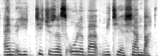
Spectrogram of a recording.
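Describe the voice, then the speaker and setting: A woman, speaking as an interview guest and safari guide, telling stories lively enthusiasm. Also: on the low side, fairly quick. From Tanzania. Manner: enthusiastic, animated storytelling. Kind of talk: casual interview talk.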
